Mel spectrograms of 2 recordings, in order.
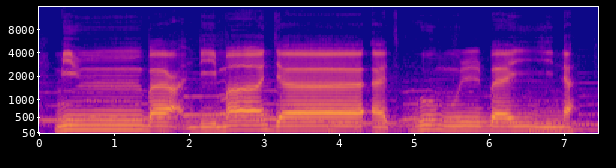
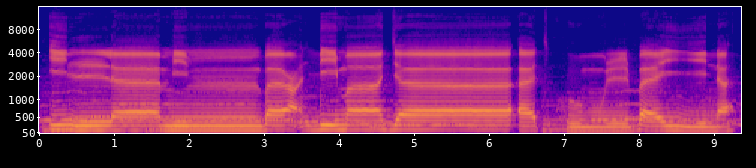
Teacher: Tu tengok tu, atas huruf nun ada mim kecil yang ekornya ke bawah. Maka cara bacaan iqlab ini kita akan gantikan bunyi bacaan nun mati kepada huruf mim. Maknanya mim baris bawah masuk pada huruf mim dan dibaca dengan bacaan dengung.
